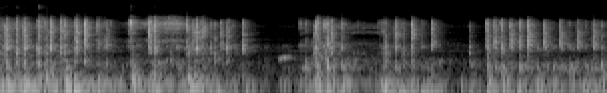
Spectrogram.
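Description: Typing on a computer keyboard: rapid runs of key clicks in several bursts, with short pauses about two and a half seconds in and again near the middle of the fourth second.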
